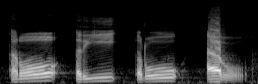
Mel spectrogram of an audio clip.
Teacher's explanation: Nah, jadi huruf ro itu dia punya sifat namanya takrir, warro wabi takririn ju'il. Ya, getarannya walaupun dia sedikit tapi tetap tegas, lugas dan jelas.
